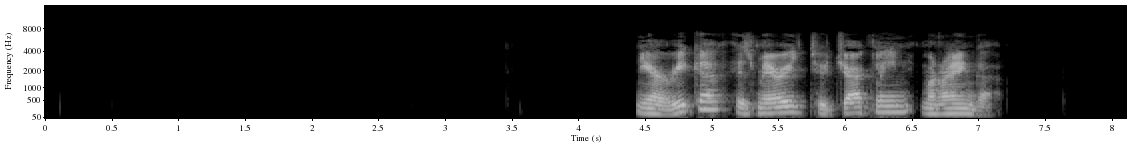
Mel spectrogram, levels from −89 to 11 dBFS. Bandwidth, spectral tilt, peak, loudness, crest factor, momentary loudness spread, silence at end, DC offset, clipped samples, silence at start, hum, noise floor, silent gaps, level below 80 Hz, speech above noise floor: 7.4 kHz; -6.5 dB/octave; -2 dBFS; -19 LUFS; 22 dB; 8 LU; 1 s; under 0.1%; under 0.1%; 4.4 s; none; under -90 dBFS; none; -64 dBFS; over 70 dB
